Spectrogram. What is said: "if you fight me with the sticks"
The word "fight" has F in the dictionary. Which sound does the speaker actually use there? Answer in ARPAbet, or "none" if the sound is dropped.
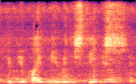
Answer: P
